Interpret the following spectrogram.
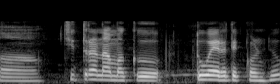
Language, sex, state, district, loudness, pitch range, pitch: Tulu, female, Karnataka, Dakshina Kannada, -17 LUFS, 180-220 Hz, 195 Hz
